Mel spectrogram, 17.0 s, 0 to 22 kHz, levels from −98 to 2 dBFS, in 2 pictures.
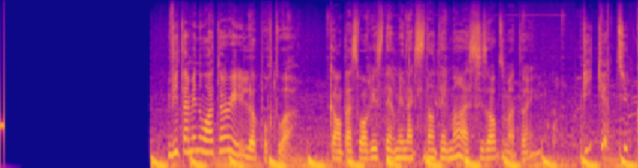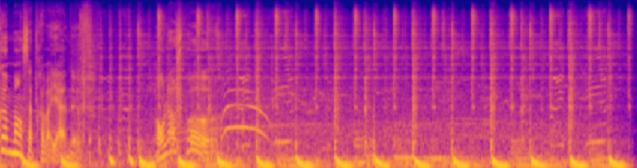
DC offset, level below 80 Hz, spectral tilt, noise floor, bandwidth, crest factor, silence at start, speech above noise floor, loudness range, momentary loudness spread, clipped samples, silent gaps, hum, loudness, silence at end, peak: under 0.1%; -20 dBFS; -5.5 dB/octave; under -90 dBFS; 19 kHz; 16 dB; 0 s; over 75 dB; 2 LU; 7 LU; under 0.1%; 0.26-1.98 s; none; -17 LUFS; 0.05 s; 0 dBFS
